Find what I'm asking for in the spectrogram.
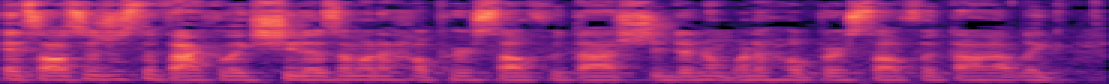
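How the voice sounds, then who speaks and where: A young man tells a storytime at home while he gets ready, rambling along in slang and swearing bluntly. He talks fast but keeps his pitch level and flat. A faint hum sits under the phone recording. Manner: rambling, slangy, fillers of "like" throughout; blunt and cussing. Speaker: vlogger.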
